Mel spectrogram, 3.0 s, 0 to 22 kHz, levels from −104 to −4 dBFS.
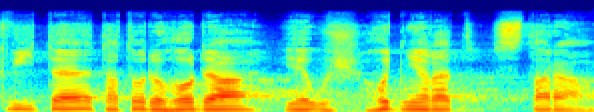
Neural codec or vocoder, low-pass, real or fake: none; 14.4 kHz; real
